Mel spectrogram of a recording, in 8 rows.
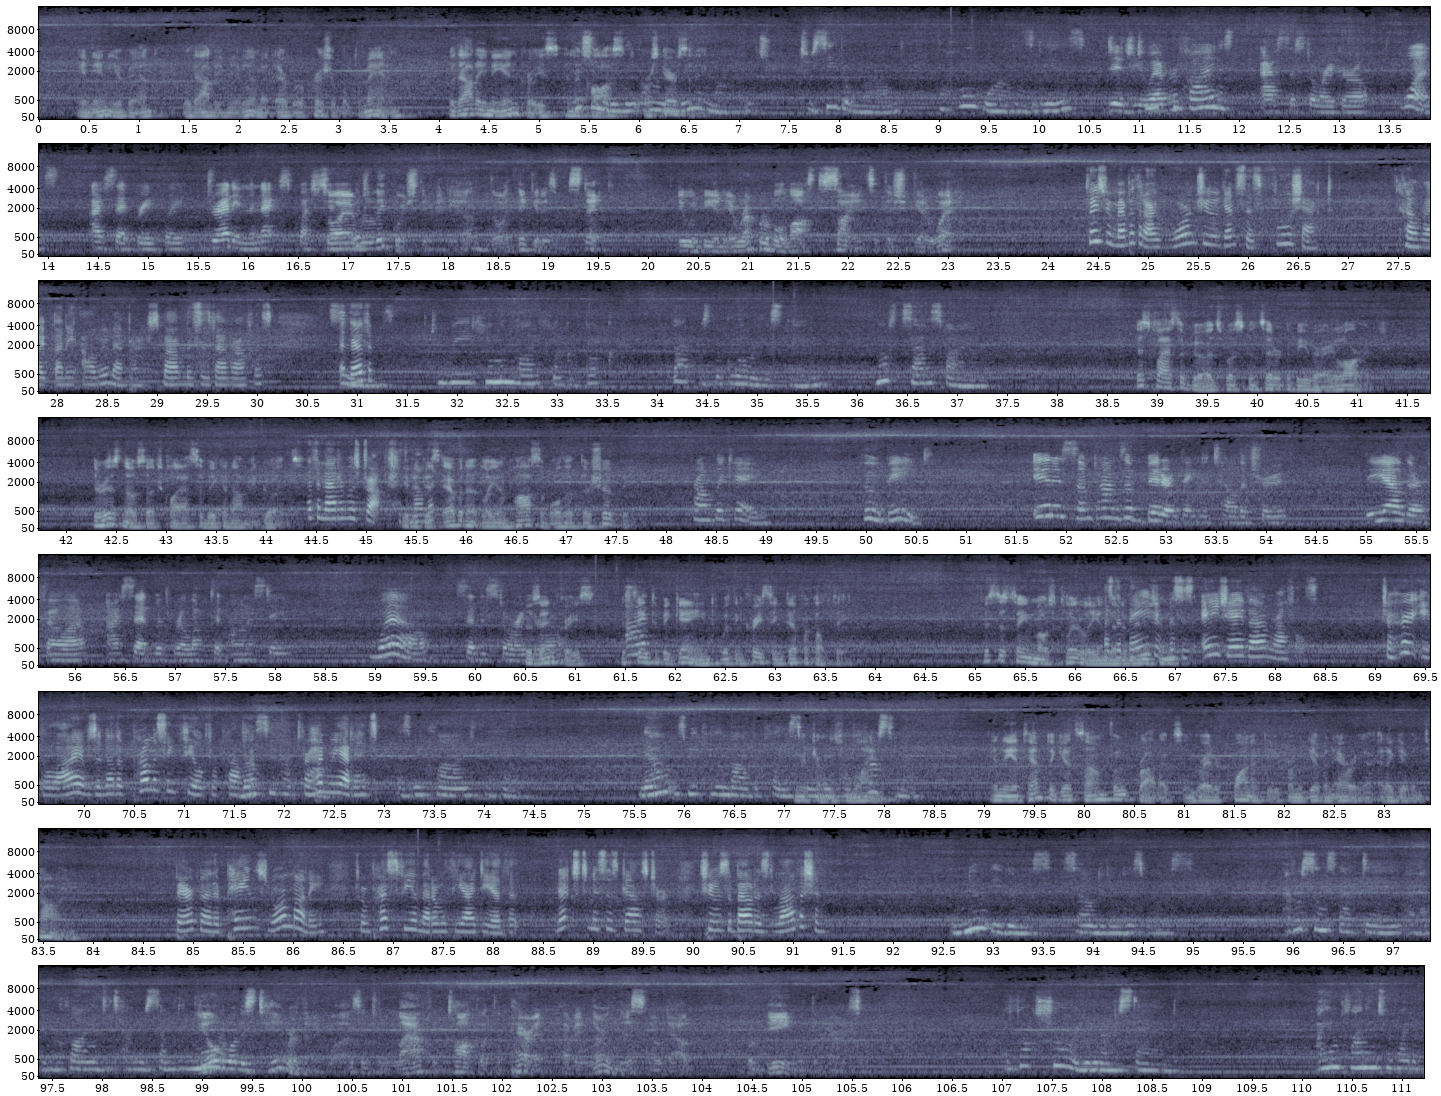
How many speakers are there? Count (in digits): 5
